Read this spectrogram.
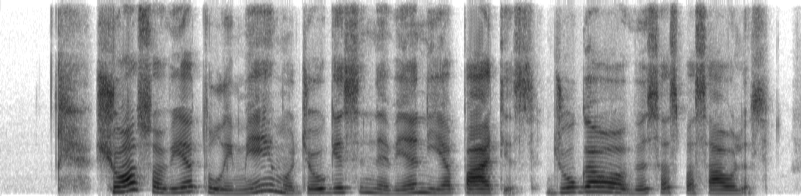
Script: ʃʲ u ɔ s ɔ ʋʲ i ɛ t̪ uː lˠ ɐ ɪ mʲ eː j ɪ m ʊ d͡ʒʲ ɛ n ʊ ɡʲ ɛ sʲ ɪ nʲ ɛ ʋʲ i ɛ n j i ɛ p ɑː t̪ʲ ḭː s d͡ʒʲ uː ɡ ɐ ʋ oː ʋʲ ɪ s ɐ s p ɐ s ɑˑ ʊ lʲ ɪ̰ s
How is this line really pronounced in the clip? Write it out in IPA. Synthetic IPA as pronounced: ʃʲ u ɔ s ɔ ʋʲ i ɛ t̪ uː lˠ ɐ ɪ mʲ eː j ɪ m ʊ d͡ʒʲ ɛ ʊ ɡʲ ɛ sʲ ɪ nʲ ɛ ʋʲ i ɛ n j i ɛ p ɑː t̪ʲ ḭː s d͡ʒʲ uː ɡ ɐ ʋ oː ʋʲ ɪ s ɐ s p ɐ s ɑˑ ʊ lʲ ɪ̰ s

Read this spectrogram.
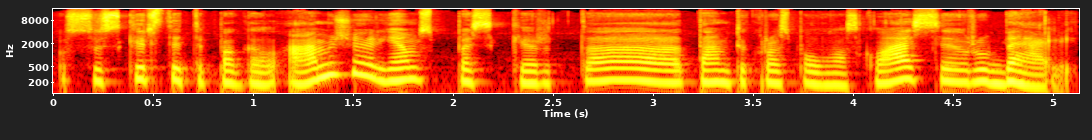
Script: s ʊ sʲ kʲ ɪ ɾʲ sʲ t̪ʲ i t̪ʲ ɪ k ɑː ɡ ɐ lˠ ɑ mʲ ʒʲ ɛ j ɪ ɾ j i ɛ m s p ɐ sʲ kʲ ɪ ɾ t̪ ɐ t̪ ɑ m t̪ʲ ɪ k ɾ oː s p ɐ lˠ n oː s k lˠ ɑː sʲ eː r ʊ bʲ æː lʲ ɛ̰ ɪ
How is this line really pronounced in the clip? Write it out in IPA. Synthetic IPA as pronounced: s ʊ sʲ kʲ ɪ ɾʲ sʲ t̪ʲ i t̪ʲ ɪ p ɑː ɡ ɐ lˠ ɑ mʲ ʒʲ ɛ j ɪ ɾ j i ɛ m s p ɐ sʲ kʲ ɪ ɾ t̪ ɐ t̪ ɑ m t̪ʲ ɪ k ɾ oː s p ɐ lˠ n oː s k lˠ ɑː sʲ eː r ʊ bʲ æː lʲ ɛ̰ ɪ

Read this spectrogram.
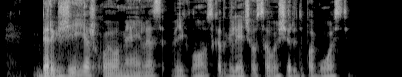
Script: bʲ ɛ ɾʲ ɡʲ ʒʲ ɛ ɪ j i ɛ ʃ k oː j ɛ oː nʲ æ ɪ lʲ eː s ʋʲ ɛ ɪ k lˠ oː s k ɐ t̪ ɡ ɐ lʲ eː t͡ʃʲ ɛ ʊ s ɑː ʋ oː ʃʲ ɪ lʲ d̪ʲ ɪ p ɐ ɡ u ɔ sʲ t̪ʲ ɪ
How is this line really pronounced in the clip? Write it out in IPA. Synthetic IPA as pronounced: bʲ ɛ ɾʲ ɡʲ ʒʲ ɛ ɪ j i ɛ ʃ k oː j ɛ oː mʲ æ ɪ lʲ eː s ʋʲ ɛ ɪ k lˠ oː s k ɐ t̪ ɡ ɐ lʲ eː t͡ʃʲ ɛ ʊ s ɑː ʋ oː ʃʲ ɪ ɾʲ d̪ʲ ɪ p ɐ ɡ u ɔ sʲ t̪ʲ ɪ

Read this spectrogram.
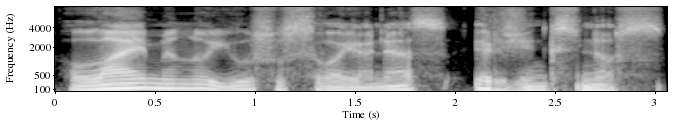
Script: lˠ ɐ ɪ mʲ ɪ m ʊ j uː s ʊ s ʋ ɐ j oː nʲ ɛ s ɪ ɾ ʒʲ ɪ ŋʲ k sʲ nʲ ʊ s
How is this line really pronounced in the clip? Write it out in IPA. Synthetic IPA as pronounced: lˠ ɐ ɪ mʲ ɪ n ʊ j uː s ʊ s ʋ ɐ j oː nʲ ɛ s ɪ ɾ ʒʲ ɪ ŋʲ k sʲ nʲ ʊ s

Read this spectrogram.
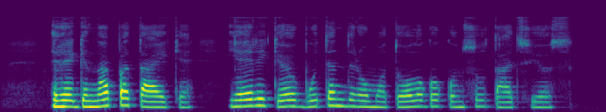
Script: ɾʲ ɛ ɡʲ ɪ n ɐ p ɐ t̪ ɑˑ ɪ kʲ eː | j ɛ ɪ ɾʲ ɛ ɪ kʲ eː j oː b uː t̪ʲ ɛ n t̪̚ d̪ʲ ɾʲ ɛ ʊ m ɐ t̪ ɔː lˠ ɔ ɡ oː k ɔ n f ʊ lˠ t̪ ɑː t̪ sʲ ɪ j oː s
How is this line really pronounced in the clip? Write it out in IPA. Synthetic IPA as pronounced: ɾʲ ɛ ɡʲ ɪ n ɐ p ɐ t̪ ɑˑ ɪ kʲ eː | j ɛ ɪ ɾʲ ɛ ɪ kʲ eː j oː b uː t̪ʲ ɛ n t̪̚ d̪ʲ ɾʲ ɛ ʊ m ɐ t̪ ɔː lˠ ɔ ɡ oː k ɔ n s ʊ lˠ t̪ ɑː t̪ sʲ ɪ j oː s

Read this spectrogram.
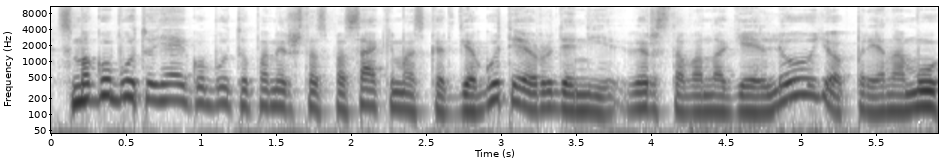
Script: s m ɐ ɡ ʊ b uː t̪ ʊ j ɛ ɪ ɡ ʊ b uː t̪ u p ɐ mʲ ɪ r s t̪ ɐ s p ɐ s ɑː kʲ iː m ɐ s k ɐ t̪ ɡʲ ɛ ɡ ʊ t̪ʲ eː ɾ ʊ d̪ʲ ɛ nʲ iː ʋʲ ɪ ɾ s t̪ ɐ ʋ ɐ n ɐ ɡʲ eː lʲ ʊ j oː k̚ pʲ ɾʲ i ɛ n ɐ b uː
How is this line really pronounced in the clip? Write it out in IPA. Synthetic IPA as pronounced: s m ɐ ɡ ʊ b uː t̪ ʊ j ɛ ɪ ɡ ʊ b uː t̪ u p ɐ mʲ ɪ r ʃ t̪ ɐ s p ɐ s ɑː kʲ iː m ɐ s k ɐ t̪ ɡʲ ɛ ɡ ʊ t̪ʲ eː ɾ ʊ d̪ʲ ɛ nʲ iː ʋʲ ɪ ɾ s t̪ ɐ ʋ ɐ n ɐ ɡʲ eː lʲ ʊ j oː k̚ pʲ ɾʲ i ɛ n ɐ m uː

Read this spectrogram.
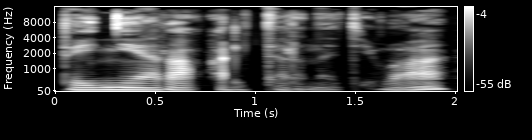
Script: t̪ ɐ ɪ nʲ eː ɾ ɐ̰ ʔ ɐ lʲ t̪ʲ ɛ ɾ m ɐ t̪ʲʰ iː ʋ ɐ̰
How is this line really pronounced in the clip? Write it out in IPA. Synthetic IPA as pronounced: t̪ ɐ ɪ nʲ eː ɾ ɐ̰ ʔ ɐ lʲ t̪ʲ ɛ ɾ n ɐ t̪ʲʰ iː ʋ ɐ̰

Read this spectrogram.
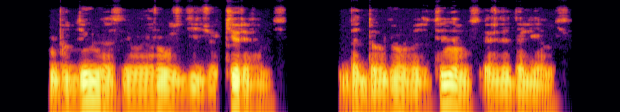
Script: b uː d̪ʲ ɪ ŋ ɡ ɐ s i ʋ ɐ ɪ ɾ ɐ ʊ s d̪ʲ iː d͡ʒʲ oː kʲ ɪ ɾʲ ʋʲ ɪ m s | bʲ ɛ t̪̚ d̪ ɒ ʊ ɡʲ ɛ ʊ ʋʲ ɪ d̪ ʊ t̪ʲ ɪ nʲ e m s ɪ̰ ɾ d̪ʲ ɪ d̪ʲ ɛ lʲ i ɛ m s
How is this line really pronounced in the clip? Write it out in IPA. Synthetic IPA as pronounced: b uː d̪ʲ ɪ ŋ ɡ ɐ s i ʋ ɐ ɪ ɾ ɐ ʊ s d̪ʲ iː d͡ʒʲ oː kʲ ɪ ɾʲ ʋʲ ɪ m s | bʲ ɛ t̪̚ d̪ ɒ ʊ ɡʲ ɛ ʊ ʋʲ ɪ d̪ ʊ t̪ʲ ɪ nʲ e m s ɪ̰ ɾ d̪ʲ ɪ d̪ʲ ɛ lʲ i ɛ m s

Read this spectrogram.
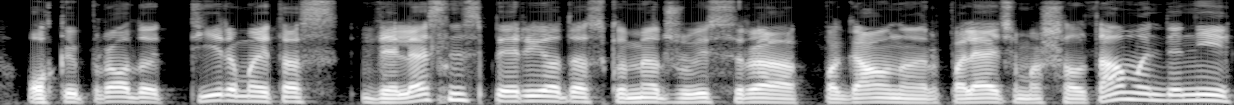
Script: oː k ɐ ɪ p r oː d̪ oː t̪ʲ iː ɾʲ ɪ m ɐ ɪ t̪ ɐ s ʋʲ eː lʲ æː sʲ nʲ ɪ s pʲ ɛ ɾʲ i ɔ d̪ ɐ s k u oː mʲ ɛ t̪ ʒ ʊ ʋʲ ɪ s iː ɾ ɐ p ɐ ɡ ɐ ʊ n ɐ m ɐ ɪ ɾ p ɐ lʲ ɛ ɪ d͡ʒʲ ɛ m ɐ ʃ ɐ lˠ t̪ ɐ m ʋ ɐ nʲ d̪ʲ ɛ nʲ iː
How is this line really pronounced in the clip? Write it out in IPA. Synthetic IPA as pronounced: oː k ɐ ɪ p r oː d̪ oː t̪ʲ iː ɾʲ ɪ m ɐ ɪ t̪ ɐ s ʋʲ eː lʲ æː sʲ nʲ ɪ s pʲ ɛ ɾʲ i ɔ d̪ ɐ s k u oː mʲ ɛ t̪ ʒ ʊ ʋʲ ɪ s iː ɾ ɐ p ɐ ɡ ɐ ʊ n ɐ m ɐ ɪ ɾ p ɐ lʲ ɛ ɪ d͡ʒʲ ɛ m ɐ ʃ ɐ lˠ t̪ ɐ m ʋ ɐ nʲ d̪ʲ ɛ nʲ iː

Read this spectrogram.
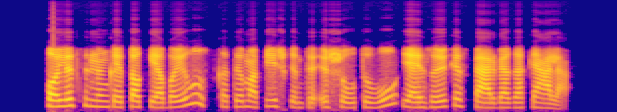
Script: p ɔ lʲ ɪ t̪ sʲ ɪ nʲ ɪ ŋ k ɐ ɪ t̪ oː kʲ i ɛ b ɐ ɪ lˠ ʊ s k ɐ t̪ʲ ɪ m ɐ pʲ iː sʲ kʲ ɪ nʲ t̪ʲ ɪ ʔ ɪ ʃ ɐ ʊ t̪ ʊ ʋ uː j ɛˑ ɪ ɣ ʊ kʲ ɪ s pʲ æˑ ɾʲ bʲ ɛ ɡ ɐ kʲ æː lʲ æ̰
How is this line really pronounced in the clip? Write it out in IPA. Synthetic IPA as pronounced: p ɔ lʲ ɪ t̪ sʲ ɪ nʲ ɪ ŋ k ɐ ɪ t̪ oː kʲ i ɛ b ɐ ɪ lˠ ʊ s k ɐ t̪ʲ ɪ m ɐ pʲ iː ʃʲ kʲ ɪ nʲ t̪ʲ ɪ ʔ ɪ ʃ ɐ ʊ t̪ ʊ ʋ uː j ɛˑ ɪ z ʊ kʲ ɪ s pʲ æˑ ɾʲ bʲ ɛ ɡ ɐ kʲ æː lʲ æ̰

